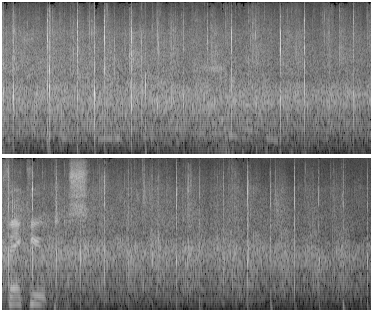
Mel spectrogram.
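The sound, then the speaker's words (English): A round of applause from a crowd, steady dense clapping running throughout at a moderate level, with a voice briefly speaking partway through. “Can we give a round of applause to...”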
